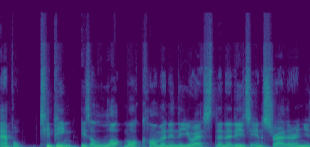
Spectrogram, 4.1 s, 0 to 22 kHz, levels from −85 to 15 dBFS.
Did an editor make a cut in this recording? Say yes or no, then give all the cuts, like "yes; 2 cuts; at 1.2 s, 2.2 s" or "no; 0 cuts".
yes; 1 cut; at 1.0 s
